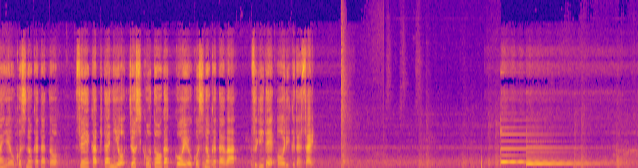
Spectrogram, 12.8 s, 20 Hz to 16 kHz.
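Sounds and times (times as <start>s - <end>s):
speech: 0.0s - 7.0s
train rumbling: 0.0s - 12.7s.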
